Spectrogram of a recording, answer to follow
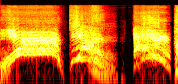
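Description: A young man's voice letting out exasperated, wordless whining groans: one drawn-out sound that rises and then falls in pitch, followed by two shorter ones.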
